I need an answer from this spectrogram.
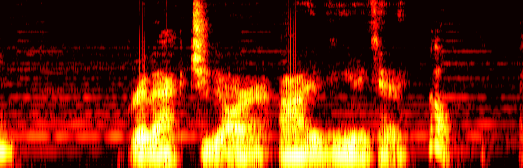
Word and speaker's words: Grivak: How do you spell it? Grivak, G-R-I-V-A-K.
